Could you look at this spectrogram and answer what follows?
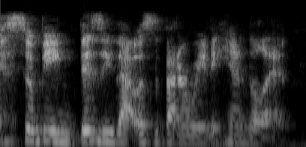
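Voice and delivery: normal talking voice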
